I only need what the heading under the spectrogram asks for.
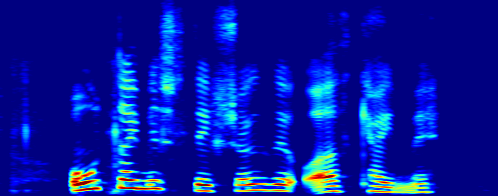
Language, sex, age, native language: Icelandic, female, 10, Icelandic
